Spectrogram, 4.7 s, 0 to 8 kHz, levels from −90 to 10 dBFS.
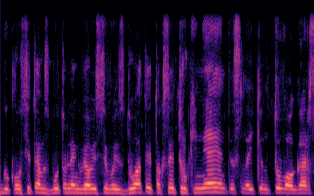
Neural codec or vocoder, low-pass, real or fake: none; 7.2 kHz; real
